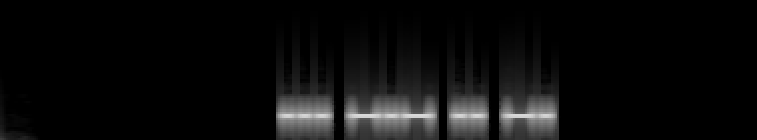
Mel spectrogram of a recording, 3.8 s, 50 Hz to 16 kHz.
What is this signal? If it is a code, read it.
Morse code, heard as a keyed tone, about 27 wpm, 700 Hz. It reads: SKIN
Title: Four Letter Words - 28wpm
